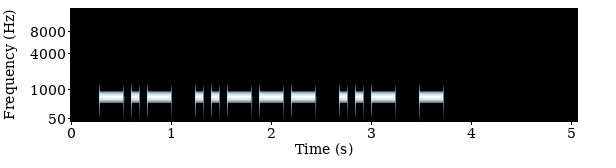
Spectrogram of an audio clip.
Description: Morse code, heard as a keyed tone, about 15 wpm, 700 Hz. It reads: K2UT
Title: USA Callsign DE Callsign - 4 Characters - 15wpm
